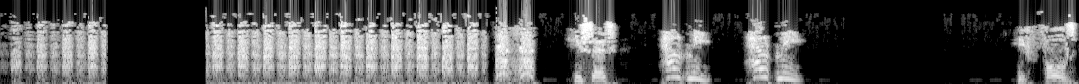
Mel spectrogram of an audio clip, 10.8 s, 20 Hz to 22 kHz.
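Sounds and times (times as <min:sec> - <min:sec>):
dog panting while chasing a man: 0:00.0 - 0:01.1, 0:02.1 - 0:05.4
speech: 0:05.7 - 0:08.1, 0:10.2 - 0:10.7.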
